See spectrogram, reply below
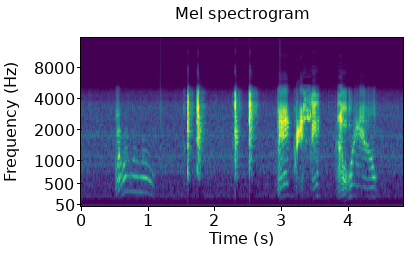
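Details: A 1.5-year-old female African grey parrot talks, saying her new words in bursts of word-like syllables with nasal, rising and falling tones, broken by sharp clicks and pops.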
